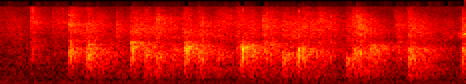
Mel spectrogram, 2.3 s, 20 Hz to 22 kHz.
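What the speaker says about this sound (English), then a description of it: "A round of applause to ourselves" Applause breaks out at the close of the 2017 African Prestigious Awards ceremony, a steady wash of hand claps in a rhythmic pulse that swells and eases, moderately loud and filling the room without voices over it.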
